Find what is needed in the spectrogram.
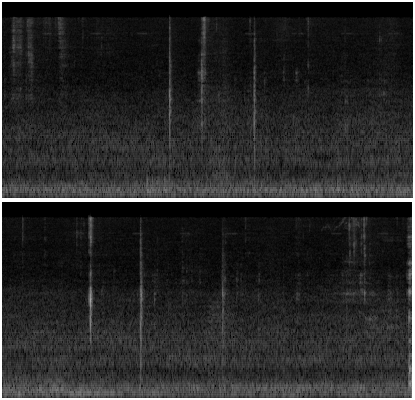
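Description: A person quietly chewing a mouthful of cake, with a few faint clicks from the plastic fork and container, the loudest about five seconds in, over a low steady hum inside a car's cabin.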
